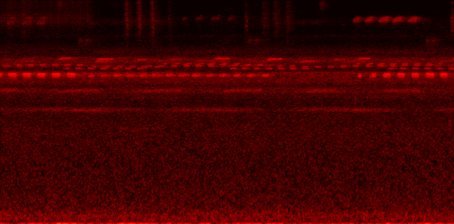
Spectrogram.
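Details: High, beaded cricket trills at night near a campsite, clearly pulsed in the first second and again toward the end, joined by a higher chirping caller late on, with a constant soft ringing chorus between.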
